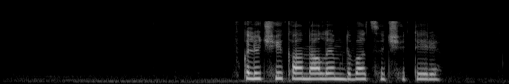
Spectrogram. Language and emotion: Russian, neutral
